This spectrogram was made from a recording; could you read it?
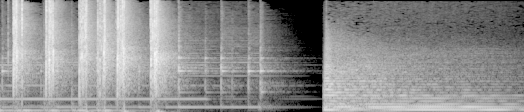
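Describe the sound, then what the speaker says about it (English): A classroom of pupils claps in several quick bursts that thin out and stop, followed after a brief silence by a loud sustained tonal musical sting. "Clap for yourselves."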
